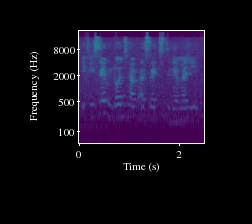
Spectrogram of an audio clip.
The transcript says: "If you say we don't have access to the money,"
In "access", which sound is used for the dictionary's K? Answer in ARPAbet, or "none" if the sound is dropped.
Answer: none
